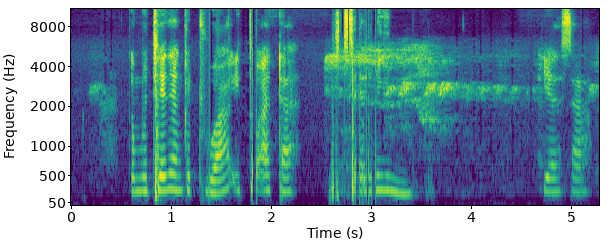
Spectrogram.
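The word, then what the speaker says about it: Céline: Kemudian yang kedua itu ada Celine. Biasa bacanya Celine. Bukan Selang. Karena di belakang N itu ada E. Biasanya itu enggak jadi eng. Tapi Celine. Karena di belakang N-nya itu ada E.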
